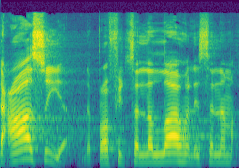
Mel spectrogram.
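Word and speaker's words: Asiya (آسية): Unfortunately, amongst us, especially Asian people, we don't differentiate between the pronunciation of Ayn and Hamza. It's Asiya.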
